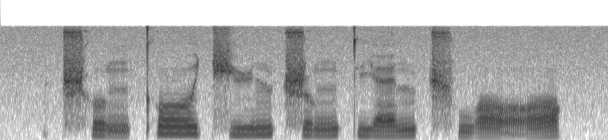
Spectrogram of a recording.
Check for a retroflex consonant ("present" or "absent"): present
